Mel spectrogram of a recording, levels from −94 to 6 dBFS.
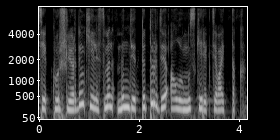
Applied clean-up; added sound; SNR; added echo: none; none; none; none.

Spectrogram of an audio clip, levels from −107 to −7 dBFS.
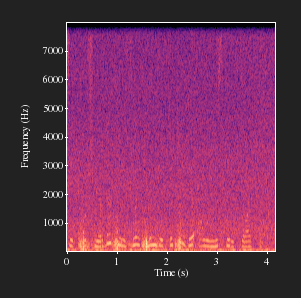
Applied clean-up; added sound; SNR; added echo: none; Fireworks / Ocean; -1 dB; none.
